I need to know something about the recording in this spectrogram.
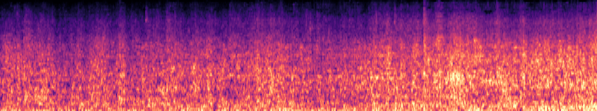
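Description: Plastic shopping trolley's wheels rolling over paving slabs, a steady rolling rattle that grows a little louder toward the end.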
